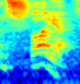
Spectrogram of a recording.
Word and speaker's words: história: A palavra história tem como sílaba tônica o tó, que é uma paroxítona.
